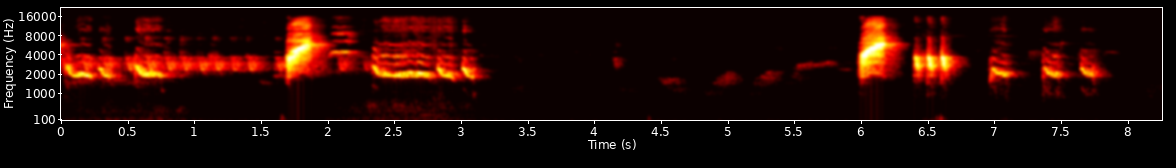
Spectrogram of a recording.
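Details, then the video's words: Lively white-eye song, as a tutor recording for training other birds: a buzzy, high trill with sharp chirps. After a quiet gap come soft scattered notes, then a burst of varied, clipped chirps and twitters. "KAPAS TEMBAK GACOR DOR || Cocok buat masteran"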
